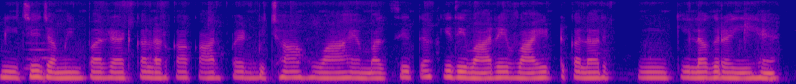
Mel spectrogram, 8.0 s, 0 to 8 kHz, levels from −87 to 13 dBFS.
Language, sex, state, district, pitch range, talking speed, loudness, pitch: Hindi, female, Bihar, Lakhisarai, 150-160 Hz, 150 wpm, -37 LUFS, 155 Hz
